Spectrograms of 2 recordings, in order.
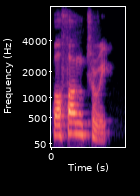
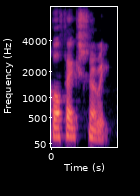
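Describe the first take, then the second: First: "Perfunctory" as per-FUNK-tuh-ree; correct pronunciation. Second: "perfectionary" as per-FEK-shun-ary; mispronunciation. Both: Shown as a demonstration. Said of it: "Okay, not perfectionary".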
